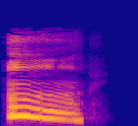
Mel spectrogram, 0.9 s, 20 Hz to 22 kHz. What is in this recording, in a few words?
Vocal Deep Grunt 110, Funk vocal loop sample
